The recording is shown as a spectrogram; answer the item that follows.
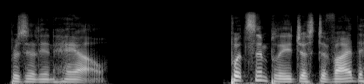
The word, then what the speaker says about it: real: In Brazil, the currency is the real, or reais when plural. Let's practice that pronunciation. Real, real, real, and reais, reais, reais.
